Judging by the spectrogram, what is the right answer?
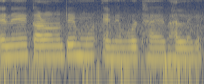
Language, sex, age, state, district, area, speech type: Assamese, female, 18-30, Assam, Lakhimpur, rural, spontaneous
